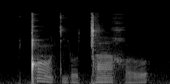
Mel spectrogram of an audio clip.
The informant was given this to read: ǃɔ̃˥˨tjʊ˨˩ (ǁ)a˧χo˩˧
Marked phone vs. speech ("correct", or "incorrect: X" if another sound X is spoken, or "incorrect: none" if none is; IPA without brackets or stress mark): incorrect: ǀ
